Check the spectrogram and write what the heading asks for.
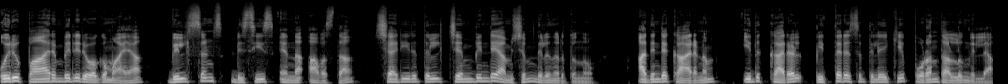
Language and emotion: Malayalam, neutral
